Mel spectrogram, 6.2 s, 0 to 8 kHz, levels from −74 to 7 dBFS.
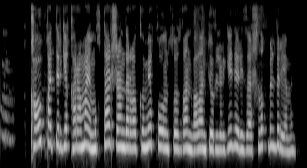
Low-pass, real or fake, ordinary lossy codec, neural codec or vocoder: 7.2 kHz; real; none; none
